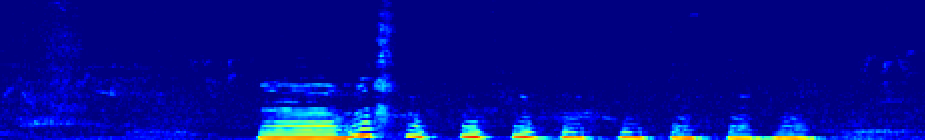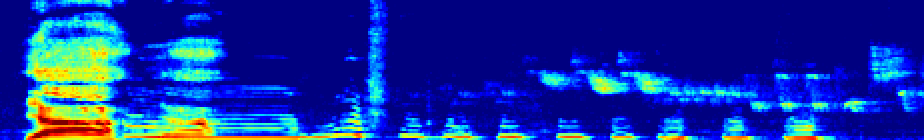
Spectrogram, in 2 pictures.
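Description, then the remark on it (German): A person imitates their own dog's muffled barking in its sleep: rapid runs of short, soft, nasal woofs, broken midway by a few higher whining yelps, fairly loud. “ich kann, ich kann meinen Hund im Schlaf nachmachen.”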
